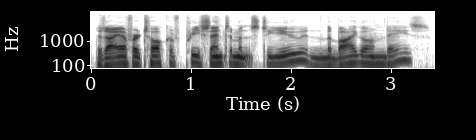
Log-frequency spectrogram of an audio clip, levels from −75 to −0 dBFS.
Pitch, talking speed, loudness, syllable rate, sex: 120 Hz, 210 wpm, -18 LUFS, 5.4 syllables/s, male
